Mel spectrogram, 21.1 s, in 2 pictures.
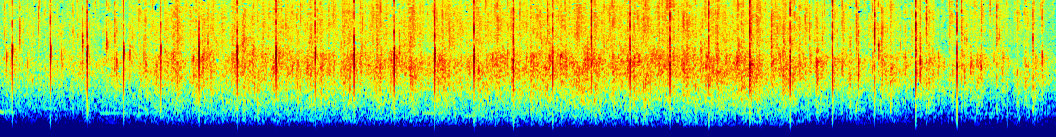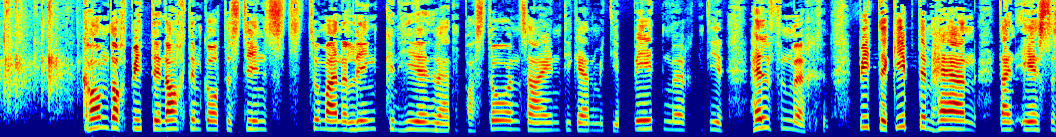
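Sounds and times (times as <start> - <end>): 
audience clapping: 0.0 - 11.8
speech: 11.4 - 21.1.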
